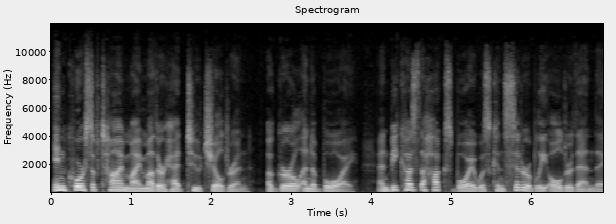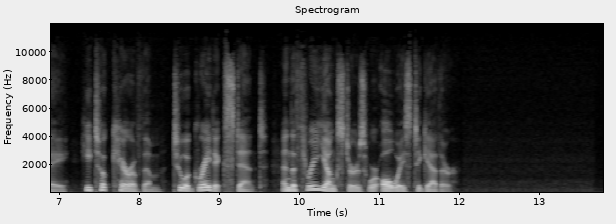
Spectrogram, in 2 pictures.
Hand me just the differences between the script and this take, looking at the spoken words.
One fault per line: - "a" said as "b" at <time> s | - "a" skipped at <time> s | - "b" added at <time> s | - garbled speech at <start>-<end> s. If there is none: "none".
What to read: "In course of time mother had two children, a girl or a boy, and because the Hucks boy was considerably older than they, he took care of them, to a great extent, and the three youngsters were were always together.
- "my" added at 0.9 s
- "or" said as "and" at 3.1 s
- "were" skipped at 11.0 s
